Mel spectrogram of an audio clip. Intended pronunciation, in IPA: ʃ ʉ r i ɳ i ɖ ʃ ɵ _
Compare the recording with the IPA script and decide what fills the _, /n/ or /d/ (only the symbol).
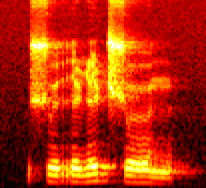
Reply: n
